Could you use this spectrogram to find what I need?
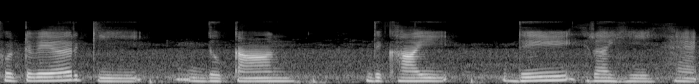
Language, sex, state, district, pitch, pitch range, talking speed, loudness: Hindi, female, Madhya Pradesh, Umaria, 155 Hz, 150-170 Hz, 60 wpm, -17 LUFS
